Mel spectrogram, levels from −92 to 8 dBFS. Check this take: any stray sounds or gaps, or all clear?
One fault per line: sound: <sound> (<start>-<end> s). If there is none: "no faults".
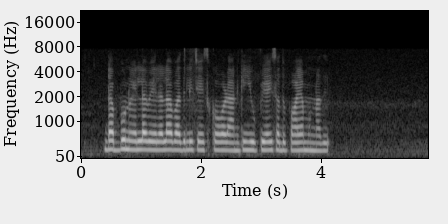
no faults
